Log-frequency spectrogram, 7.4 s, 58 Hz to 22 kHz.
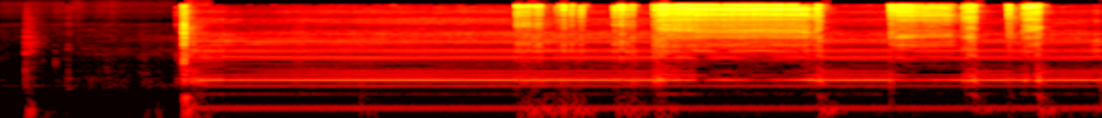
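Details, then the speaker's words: Bosch GWS 9-115S 115mm angle grinder armature, 110 V, on a growler at 60 Hz: loud steady mains-rate hum with rattly buzzing bursts as the plate vibrates over shorted segments; nearly every winding burnt out and shorted together, armature needs replacing. "So that's actually switch on this magnet and the armature on and off 60 times a second and make a vibrating noise on this plate."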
